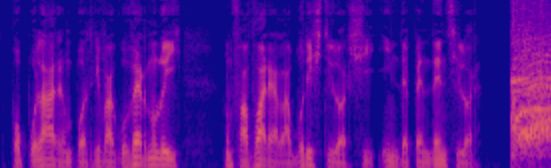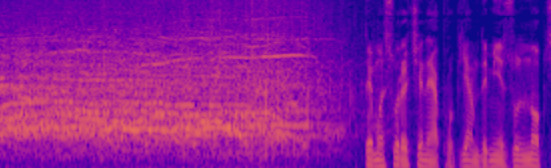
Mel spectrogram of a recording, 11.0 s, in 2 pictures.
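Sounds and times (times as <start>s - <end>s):
speech: 0.1s - 4.9s, 9.2s - 11.0s
supporters applauding and cheering: 5.1s - 9.3s.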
